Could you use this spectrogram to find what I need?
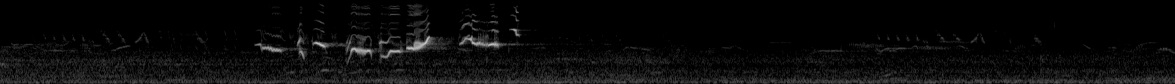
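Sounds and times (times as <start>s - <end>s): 
common blackbird fluty whistled notes: 2.6s - 5.3s.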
